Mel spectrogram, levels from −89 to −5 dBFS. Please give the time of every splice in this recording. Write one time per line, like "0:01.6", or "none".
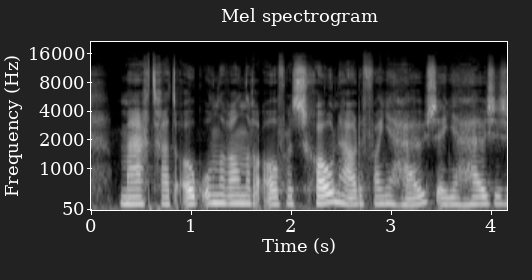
none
